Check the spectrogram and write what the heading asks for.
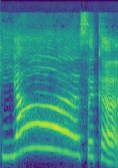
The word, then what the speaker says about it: Yasica: because my name like when I tell people how to pronounce my name I'm like it sounds like Jessica but with Yah and they're like Yasica and I'm like yeah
